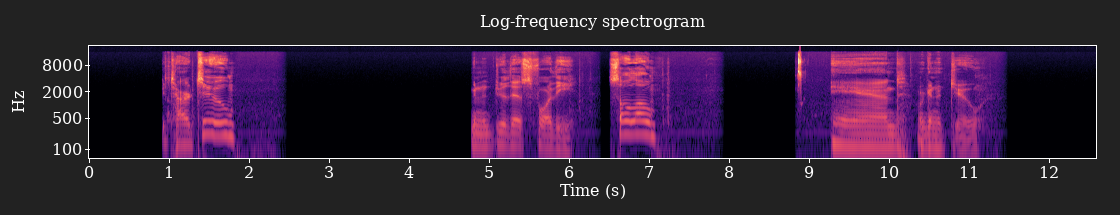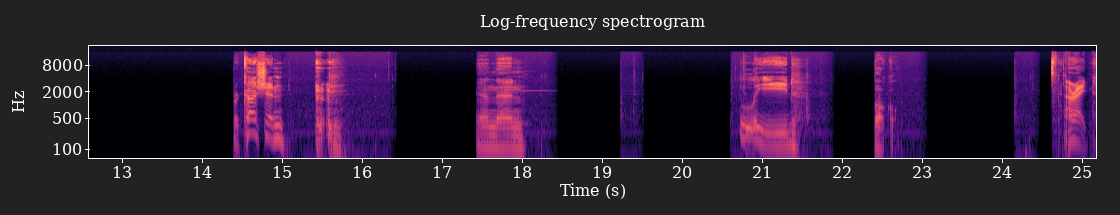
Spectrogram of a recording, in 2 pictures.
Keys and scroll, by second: 0.0-1.5 typing, 5.8-7.0 typing, 7.1 Return, 11.8-14.7 typing, 19.4-22.9 typing, 24.0 Return.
